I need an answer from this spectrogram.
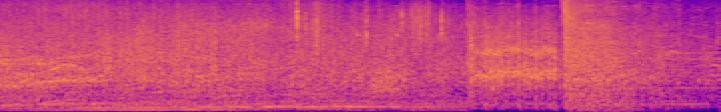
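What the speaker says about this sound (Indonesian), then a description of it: "mobil itu berusaha kabur dari sana" A car speeds away from soldiers in a zombie outbreak film, its engine droning loud and close with a rising whine, joined by a sharp crack near the end.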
